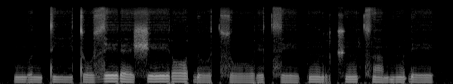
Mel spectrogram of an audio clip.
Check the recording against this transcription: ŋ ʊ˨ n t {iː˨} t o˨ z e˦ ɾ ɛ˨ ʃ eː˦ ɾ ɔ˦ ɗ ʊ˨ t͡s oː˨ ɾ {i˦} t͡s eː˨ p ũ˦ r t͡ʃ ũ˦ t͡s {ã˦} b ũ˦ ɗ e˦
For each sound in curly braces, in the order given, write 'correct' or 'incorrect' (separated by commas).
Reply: correct, incorrect, correct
